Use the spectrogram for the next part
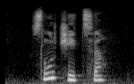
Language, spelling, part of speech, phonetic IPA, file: Russian, случиться, verb, [sɫʊˈt͡ɕit͡sːə], Ru-случиться.ogg
- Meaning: to happen, to occur, to come about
